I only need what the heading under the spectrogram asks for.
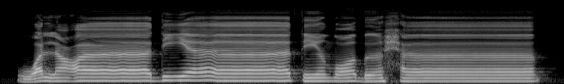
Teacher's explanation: عین کے اوپر کھڑی زبر، یا کے اوپر کھڑی زبر اور حا کے بعد الف مدہ ہونے کی وجہ سے ان تینوں کو لمبا کیا جائے گا۔ ضاد کی آواز موٹی آئے گی اور با پہ قلقلہ ہوگا۔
